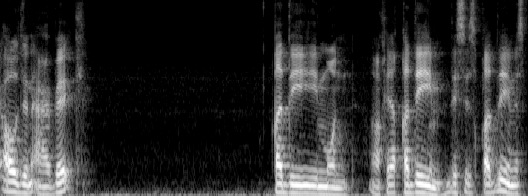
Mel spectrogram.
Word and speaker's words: قديم: Qadimun.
